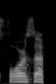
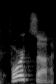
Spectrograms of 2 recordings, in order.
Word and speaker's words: Forza: And he's like, there's no T in there.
